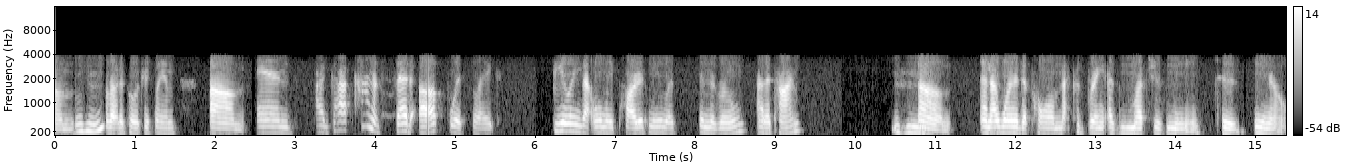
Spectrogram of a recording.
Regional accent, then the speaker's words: the South, United States; I'm definitely a Southerner, there's no doubt about

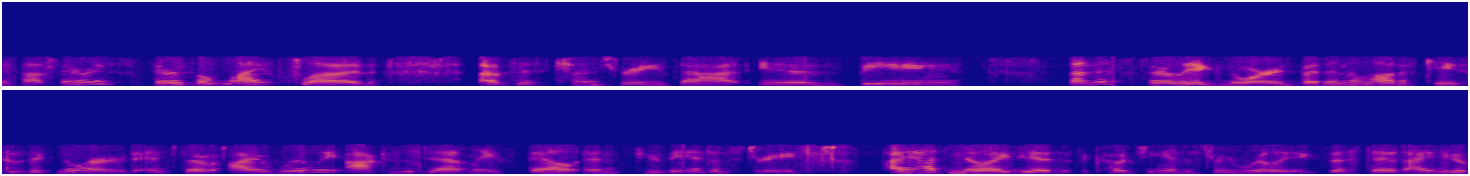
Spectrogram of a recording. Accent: Utah, United States; also born or lived in Ogden; I'm calling in from Salt Lake City, Utah, and I was actually born just a few cities over in Ogden, Utah, but I'm a Utah gal, lived here most of my life

